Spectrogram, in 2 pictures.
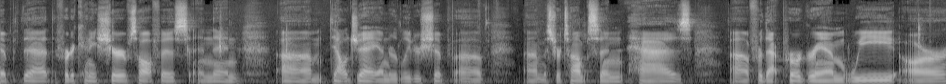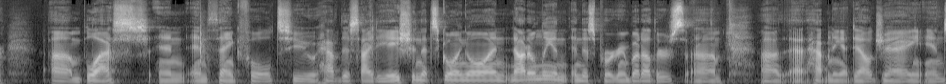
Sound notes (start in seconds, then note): none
